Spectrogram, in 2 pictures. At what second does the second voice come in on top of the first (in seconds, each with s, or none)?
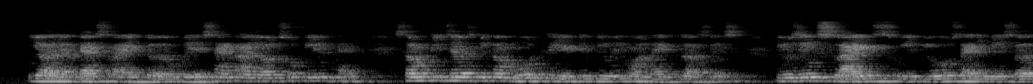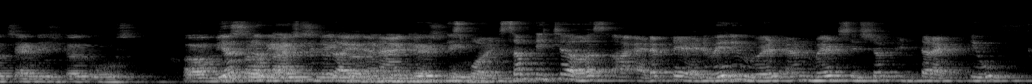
12.5 s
